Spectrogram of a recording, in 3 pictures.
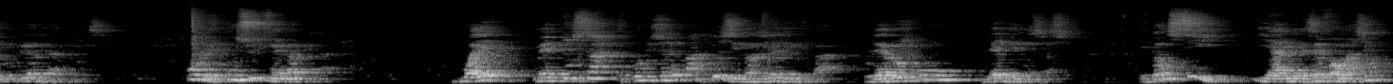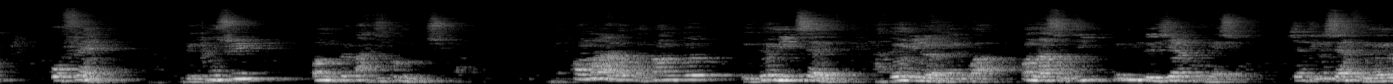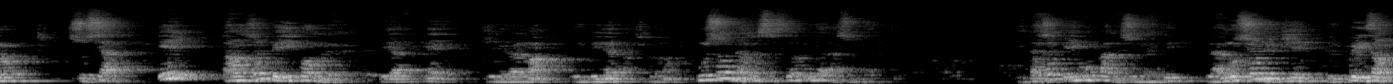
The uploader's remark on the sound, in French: Oxo Fest 2023 - Enregistrement Public BIP Radio. Revivez l'enregistrement en direct de l'émission radio Le Débat de BIP Radio.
